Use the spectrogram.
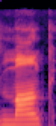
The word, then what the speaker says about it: Munch: everything else balls deep says it's pronounced monk not Munch well then [ __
